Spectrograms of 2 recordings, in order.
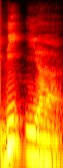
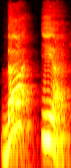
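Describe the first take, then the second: First: दी year said slowly and softer, dee not the; slow corrected answer. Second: द year read out very slowly; slow example. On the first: Teacher giving the correct form to class, slow and soft. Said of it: "तो क्या बोलोगे". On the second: Teacher to class presenting the example, very slow. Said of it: "second देखिए". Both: Shown as a demonstration.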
